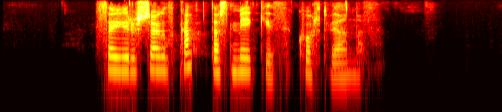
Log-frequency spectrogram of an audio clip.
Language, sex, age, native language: Icelandic, female, 30-39, Icelandic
